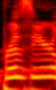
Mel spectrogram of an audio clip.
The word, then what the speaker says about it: brazier: A quick Google search seems like it rhymes with Fraser. So brazier, brazier.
